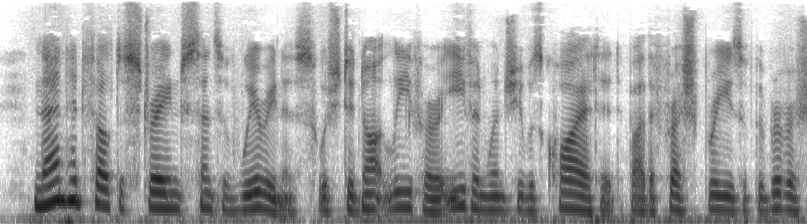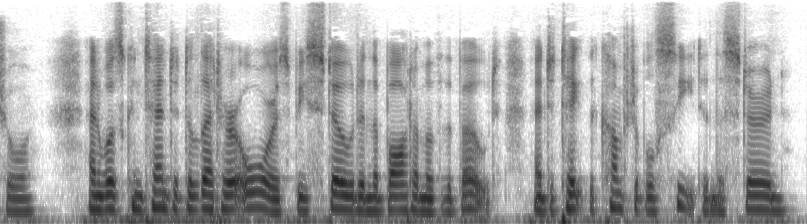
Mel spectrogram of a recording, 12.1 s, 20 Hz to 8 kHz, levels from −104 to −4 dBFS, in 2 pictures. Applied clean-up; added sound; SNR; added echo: none; none; none; none.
